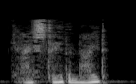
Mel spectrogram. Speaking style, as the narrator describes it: she whispered

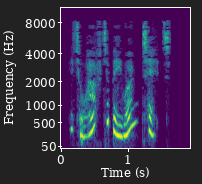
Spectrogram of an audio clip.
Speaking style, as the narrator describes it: Mandy whispered in my ear

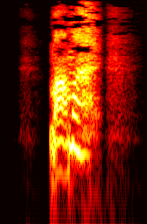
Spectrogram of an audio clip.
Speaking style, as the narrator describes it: Zoe wheezed, catching her breath

